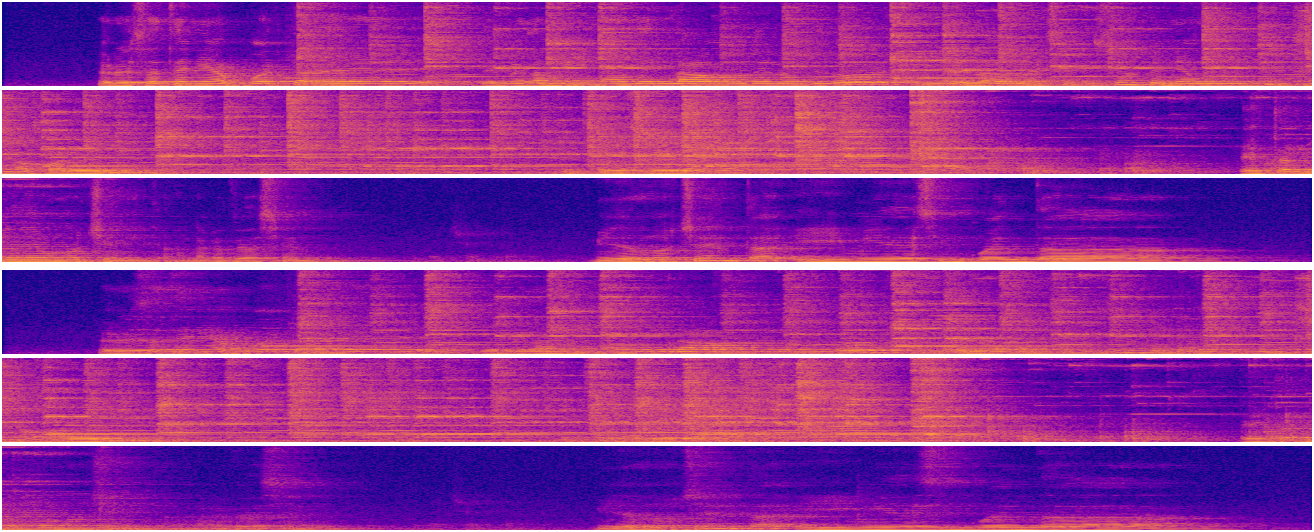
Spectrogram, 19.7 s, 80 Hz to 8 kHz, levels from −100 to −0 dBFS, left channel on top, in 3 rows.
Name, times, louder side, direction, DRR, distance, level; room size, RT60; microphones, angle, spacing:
voice 1, 0.5-7.4 9.3-10.1 12.7-14.7 16.0-18.9, left 4 dB, 85° left, 4 dB, 0.4 m, -30 dB
sound 1, 1.1-17.5, right 1 dB, 70° right, 0.7 m, -47 dB
sound 2, 1.3-11.2, right 1 dB, 50° left, 1.1 m, -31 dB
voice 2, 8.4-9.0 9.3-11.7 15.1-15.7, left 1 dB, 10° left, 0 dB, 0.3 m, -42 dB
3.2 x 2.4 x 3.5 m, 1.3 s
head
